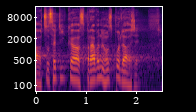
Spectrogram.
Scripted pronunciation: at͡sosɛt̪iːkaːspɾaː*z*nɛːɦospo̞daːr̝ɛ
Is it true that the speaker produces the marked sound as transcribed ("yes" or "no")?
no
